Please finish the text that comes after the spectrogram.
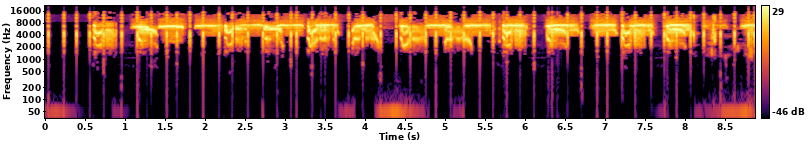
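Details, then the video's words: Swiftlet lure call, Vietnam 'janda' type: continuous rapid chittering trills at high pitch, laced with steady sharp clicking and a few short pauses. "SUARA WALET JANDA VIETNAM"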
